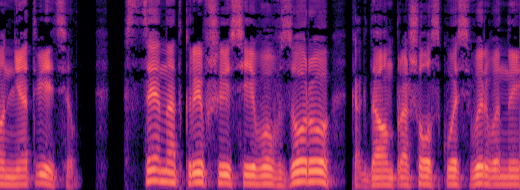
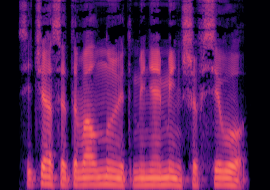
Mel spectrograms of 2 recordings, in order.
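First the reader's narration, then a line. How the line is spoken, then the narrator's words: Calm reply. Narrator (Russian): спокойно ответил апологет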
